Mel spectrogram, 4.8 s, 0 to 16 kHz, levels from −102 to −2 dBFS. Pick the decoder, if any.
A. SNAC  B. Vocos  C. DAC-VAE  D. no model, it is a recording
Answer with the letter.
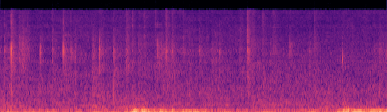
A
